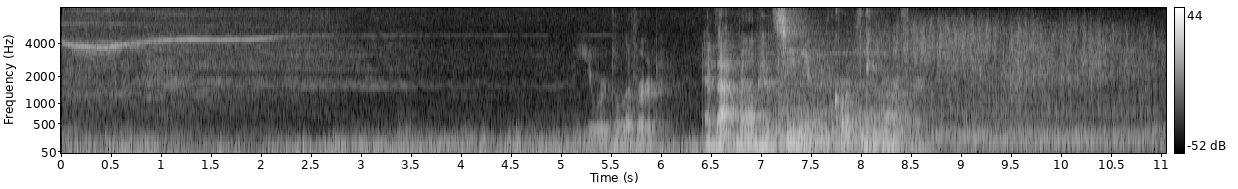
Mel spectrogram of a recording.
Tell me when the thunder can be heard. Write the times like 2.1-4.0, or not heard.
7.0-8.3.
